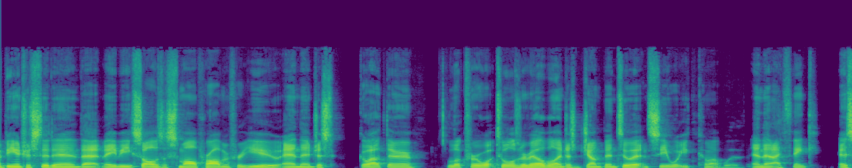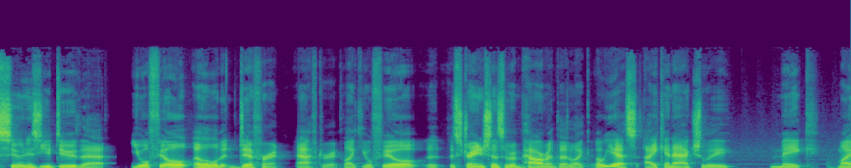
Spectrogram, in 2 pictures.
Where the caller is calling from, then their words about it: Nashville, Tennessee, United States; I am calling from Nashville, Tennessee, in the United States.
